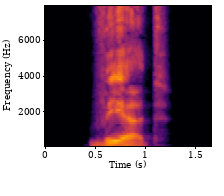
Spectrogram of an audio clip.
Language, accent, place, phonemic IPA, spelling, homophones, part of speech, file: German, Germany, Berlin, /vɛːrt/, währt, wehrt / werd, verb, De-währt.ogg
- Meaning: inflection of währen: 1. second-person plural present 2. third-person singular present 3. plural imperative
